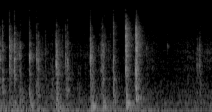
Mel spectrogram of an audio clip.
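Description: Computer keyboard typing: a quick run of about ten keystrokes that stops about a second and a half in.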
